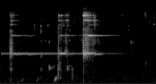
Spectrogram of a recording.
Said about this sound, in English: Did you guys pour yours out yet? I will pour mine out right now. I'll pour it into a Glencairn glass.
